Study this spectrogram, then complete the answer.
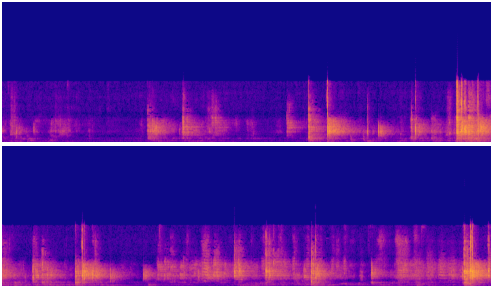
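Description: Billiard balls click sharply against each other and the cue.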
